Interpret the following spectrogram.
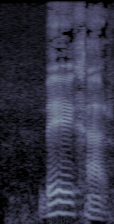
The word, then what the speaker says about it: Behar: allá dejar dejar dejar se escribe con b grande por así decirlo en la fonética la letra la letra j la letra y la letra r dejar béjar qué quiere decir en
